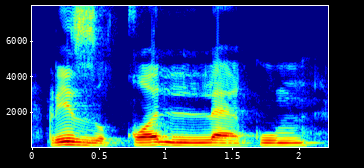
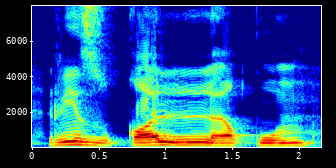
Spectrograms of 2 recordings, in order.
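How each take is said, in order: First: The l sound is light and thin. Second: The l sound is heavy and thick. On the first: The speaker calls it right. "lamnya tipis" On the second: The speaker calls it wrong. "Jangan sampai rizqan lakum. La la. Lamnya tebal ya, jangan"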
